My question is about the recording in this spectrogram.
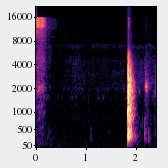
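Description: Mostly dead silence, with the sound cut out completely. A high hiss fades out at the very start, and one short sharp sound comes near the end.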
